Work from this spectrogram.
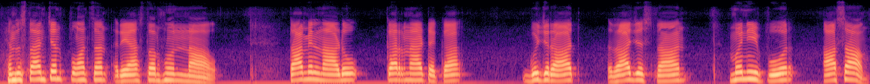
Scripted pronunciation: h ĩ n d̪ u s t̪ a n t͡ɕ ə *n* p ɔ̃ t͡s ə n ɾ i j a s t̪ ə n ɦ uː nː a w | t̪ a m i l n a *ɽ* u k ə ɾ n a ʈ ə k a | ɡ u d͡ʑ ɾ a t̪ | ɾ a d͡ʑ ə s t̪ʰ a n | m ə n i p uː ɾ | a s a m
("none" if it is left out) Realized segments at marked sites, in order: n, ɽ

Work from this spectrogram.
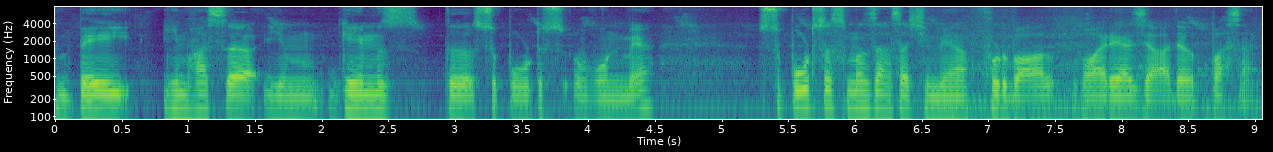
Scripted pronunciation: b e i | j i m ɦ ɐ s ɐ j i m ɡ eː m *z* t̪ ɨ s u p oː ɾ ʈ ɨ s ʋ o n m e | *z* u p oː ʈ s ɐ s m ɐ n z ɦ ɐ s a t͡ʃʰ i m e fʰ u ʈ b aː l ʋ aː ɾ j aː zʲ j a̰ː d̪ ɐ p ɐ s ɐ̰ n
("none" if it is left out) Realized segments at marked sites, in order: z, s

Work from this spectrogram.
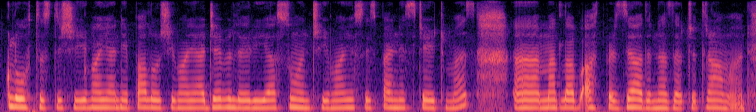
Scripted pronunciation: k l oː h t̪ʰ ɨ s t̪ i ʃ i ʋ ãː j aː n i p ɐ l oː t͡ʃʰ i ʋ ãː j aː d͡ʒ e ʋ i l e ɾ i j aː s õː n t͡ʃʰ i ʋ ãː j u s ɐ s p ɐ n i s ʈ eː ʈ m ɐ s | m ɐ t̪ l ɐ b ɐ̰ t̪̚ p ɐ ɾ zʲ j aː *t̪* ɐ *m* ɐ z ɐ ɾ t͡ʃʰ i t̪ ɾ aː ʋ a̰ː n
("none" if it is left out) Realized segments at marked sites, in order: d̪, n

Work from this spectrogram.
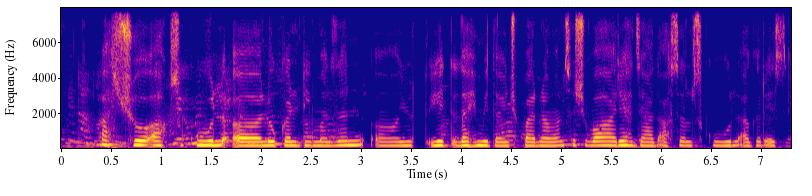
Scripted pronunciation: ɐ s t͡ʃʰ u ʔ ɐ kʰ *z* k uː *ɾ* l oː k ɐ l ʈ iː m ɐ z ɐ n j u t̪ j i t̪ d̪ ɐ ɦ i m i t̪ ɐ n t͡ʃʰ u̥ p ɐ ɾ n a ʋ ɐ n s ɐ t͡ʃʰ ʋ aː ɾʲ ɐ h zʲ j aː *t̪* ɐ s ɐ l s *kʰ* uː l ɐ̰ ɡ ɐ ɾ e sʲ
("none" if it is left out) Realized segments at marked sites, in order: s, l, d̪, k

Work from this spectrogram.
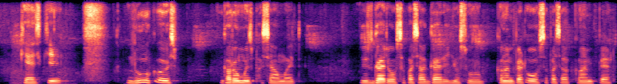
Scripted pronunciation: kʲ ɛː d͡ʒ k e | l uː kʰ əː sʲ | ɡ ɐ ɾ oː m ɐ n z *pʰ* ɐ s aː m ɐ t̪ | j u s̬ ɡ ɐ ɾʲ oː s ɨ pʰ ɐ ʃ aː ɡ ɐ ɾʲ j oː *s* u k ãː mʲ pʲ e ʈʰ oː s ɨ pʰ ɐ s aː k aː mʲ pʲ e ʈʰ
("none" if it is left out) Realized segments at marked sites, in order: pʰ, s

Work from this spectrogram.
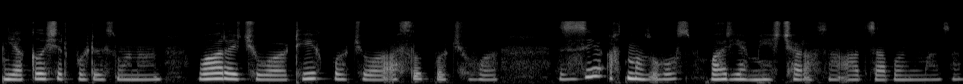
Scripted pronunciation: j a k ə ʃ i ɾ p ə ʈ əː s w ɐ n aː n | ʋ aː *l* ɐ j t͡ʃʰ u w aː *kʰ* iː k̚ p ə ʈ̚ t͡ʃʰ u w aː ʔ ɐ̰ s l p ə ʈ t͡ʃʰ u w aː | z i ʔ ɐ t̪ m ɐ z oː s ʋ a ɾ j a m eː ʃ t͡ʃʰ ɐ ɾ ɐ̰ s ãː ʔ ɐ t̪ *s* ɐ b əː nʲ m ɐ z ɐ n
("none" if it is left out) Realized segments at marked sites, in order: ɾ, ʈʰ, z

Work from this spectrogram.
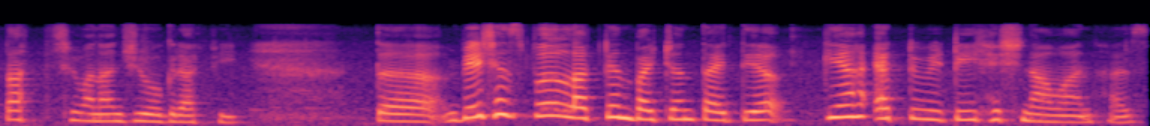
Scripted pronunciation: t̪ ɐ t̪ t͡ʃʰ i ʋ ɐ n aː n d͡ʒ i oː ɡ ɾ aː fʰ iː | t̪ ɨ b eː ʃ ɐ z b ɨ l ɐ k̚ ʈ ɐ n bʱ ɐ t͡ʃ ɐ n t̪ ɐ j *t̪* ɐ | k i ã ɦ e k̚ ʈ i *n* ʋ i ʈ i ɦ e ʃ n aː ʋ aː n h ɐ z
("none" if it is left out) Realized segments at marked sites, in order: t̪, none

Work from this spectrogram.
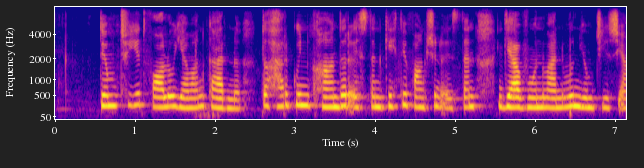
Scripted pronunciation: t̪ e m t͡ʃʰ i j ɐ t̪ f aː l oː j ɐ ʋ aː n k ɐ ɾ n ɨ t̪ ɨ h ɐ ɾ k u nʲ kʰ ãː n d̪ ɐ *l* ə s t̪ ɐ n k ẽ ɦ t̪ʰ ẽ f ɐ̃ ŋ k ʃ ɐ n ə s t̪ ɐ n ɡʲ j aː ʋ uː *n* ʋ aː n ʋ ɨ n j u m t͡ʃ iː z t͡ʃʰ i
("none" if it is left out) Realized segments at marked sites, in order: ɾ, n

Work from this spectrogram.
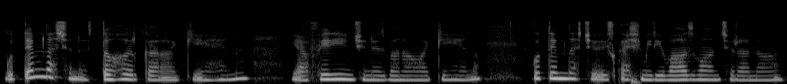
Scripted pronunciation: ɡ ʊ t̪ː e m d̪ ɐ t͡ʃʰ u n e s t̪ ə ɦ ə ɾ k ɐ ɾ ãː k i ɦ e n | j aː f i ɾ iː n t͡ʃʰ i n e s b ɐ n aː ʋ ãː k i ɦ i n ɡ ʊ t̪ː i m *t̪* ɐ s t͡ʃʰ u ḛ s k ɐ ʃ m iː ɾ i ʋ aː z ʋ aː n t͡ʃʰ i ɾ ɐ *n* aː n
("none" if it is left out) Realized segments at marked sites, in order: d̪, n

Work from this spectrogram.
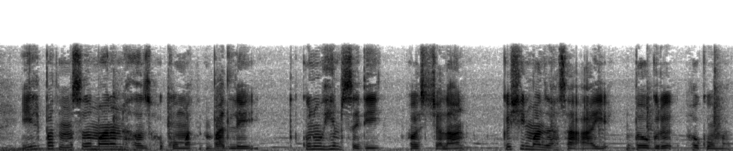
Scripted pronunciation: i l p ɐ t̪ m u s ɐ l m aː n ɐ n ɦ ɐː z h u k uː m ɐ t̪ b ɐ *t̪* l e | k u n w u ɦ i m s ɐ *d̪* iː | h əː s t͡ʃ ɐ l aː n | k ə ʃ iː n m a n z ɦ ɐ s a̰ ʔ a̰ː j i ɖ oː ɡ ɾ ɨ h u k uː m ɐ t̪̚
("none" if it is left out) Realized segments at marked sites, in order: d̪, d̪

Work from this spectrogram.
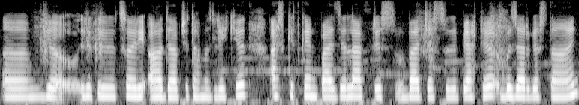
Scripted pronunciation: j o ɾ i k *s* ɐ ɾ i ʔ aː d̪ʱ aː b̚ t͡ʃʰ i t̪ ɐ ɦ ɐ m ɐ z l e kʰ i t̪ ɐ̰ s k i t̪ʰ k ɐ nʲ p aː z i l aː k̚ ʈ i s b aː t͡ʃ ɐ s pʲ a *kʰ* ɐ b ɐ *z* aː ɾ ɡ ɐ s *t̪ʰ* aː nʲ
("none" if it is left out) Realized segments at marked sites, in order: s, ʈʰ, z, t̪

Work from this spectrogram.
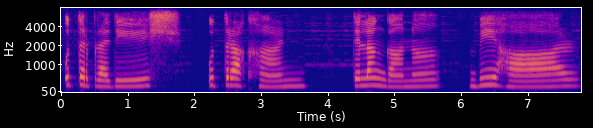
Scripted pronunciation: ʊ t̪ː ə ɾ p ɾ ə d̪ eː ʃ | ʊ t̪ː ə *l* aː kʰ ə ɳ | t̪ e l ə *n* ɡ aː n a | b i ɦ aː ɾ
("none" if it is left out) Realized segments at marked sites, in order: ɾ, ŋ

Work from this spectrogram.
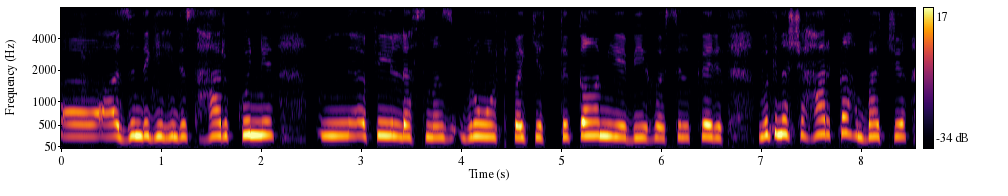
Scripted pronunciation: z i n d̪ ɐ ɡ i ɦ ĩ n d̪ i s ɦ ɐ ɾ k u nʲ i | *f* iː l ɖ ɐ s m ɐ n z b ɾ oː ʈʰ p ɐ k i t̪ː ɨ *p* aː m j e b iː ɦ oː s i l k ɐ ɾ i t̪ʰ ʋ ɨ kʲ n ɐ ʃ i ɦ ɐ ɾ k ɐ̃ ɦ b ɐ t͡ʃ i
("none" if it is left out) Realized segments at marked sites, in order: f, k

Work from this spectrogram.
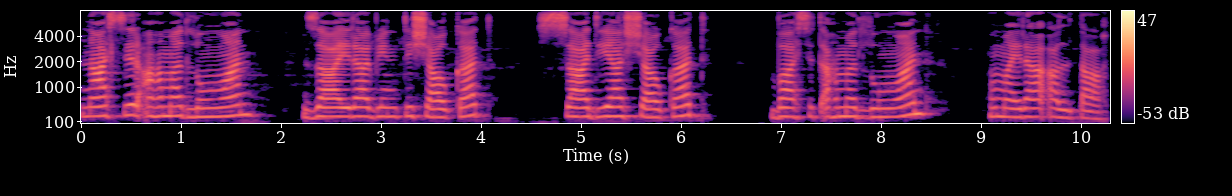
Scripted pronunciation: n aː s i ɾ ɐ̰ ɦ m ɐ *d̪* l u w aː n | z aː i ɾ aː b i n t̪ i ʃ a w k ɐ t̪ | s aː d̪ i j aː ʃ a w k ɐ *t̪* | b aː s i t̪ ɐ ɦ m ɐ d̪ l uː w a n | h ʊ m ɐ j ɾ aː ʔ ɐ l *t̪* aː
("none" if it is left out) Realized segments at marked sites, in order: d̪, t̪, t̪

